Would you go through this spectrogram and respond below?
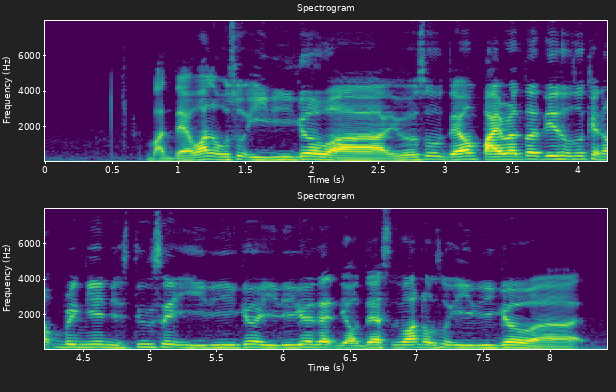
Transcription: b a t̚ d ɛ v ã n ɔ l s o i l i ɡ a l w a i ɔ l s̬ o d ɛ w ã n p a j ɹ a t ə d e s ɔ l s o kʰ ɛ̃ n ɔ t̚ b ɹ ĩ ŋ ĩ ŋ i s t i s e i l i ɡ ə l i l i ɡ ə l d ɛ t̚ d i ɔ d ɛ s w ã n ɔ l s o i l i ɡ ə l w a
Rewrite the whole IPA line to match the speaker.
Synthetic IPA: b a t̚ d ɛ w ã n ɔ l s o i l i ɡ ə l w a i ɔ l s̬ o d ɛ w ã n p a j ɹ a t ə d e s ɔ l s o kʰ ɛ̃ n ɔ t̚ b ɹ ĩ ŋ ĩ n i s t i s e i l i ɡ ə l i l i ɡ ə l d ɛ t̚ d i ɔ d ɛ s w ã n ɔ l s o i l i ɡ ə l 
